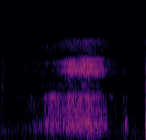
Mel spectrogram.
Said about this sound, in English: And I do apologize for coughing. I have a little tickle in the back of my throat right now.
